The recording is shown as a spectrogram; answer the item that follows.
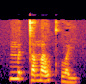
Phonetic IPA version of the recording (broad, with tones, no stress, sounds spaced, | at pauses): m ɵ˥ t̚ t̪ ɐ˨˧ m ɐ˨˥ w kʷʰ ɐ˨˩ j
